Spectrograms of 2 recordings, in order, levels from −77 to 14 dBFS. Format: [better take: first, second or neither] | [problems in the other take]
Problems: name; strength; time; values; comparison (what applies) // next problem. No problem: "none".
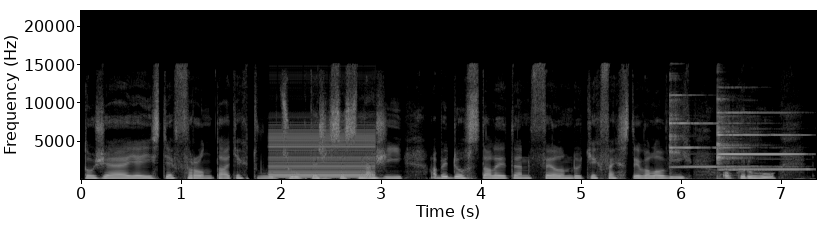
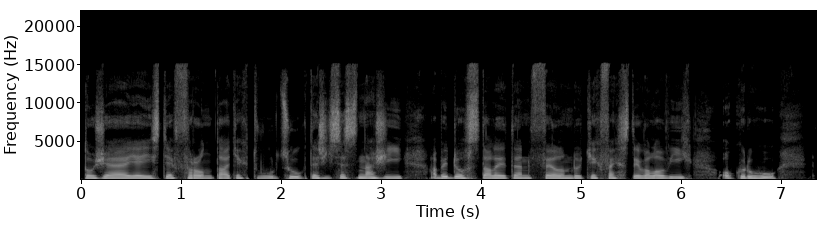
second | alarm; noticeable; from 2 to 3 s; peak level with the speech // doorbell; loud; from 6 s on; peak 5 dB above the speech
